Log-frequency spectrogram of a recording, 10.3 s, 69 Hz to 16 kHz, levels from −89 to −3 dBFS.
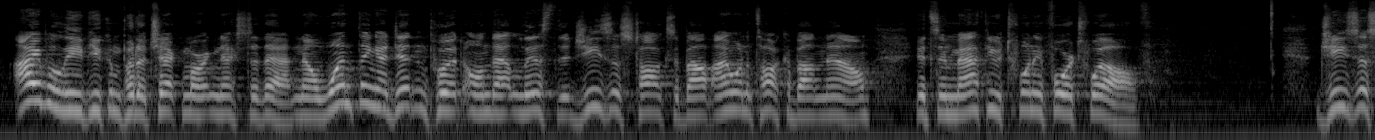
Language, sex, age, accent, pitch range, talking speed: English, male, 40-59, American, 185-240 Hz, 210 wpm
